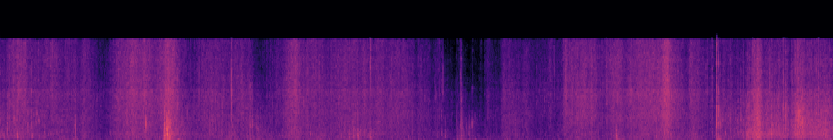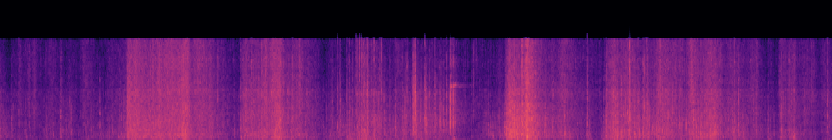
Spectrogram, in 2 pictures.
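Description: Crumpled packing paper being gathered up and scrunched in the hands, crinkling and crackling in irregular bursts, loudest about ten and thirteen seconds in.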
